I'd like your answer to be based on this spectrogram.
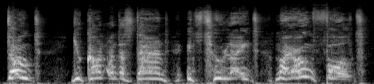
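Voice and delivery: high, loud, desperate scream; despairing scream. A narrator's reading. Friend screaming to narrator to stay away, despairing. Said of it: "changed to a scream to utter despair".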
